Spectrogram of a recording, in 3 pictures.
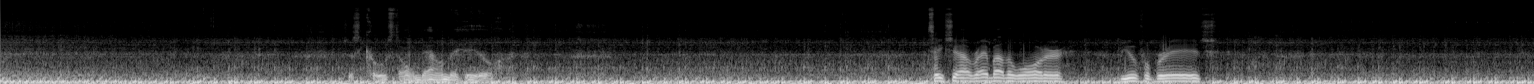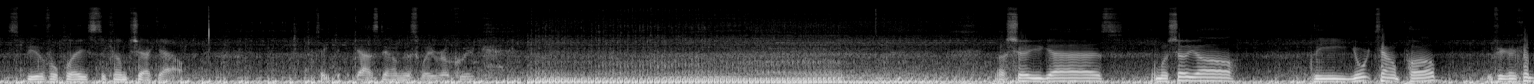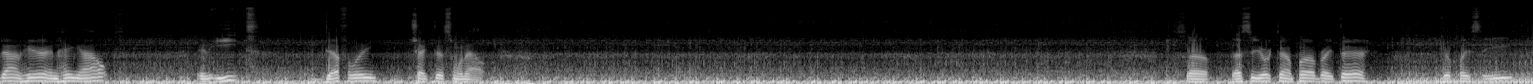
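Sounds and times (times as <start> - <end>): motorcycle engine revving: 0.0 - 46.0.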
